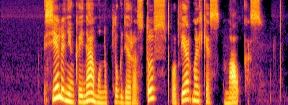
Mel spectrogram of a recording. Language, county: Lithuanian, Vilnius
